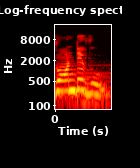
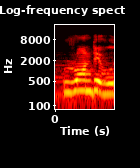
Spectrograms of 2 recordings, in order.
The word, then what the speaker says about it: rendezvous: तो चलिए, अभी के लिए seventh word for the evening is रॉन्डेवू। रॉन्डेवू, जी हाँ दोस्तों, जैसा ये वर्ड है वैसे इसकी स्पेलिंग बिल्कुल नहीं है, तो बहुत ही ध्यान से नोट कीजिएगा।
